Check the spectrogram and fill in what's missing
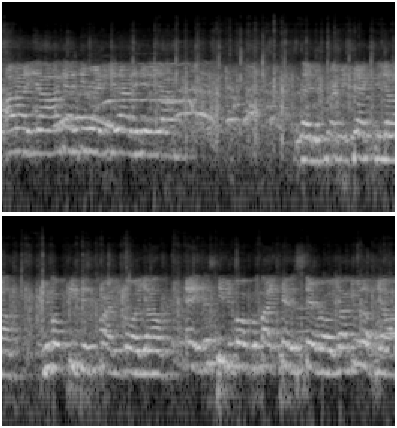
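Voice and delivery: loud, fast club host hyping the crowd; host announcer. Acted. Club host introducing the next comic, loud hype. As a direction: pump up the room like an emcee. Hosts the comedy show.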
